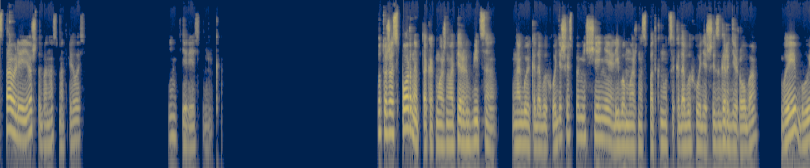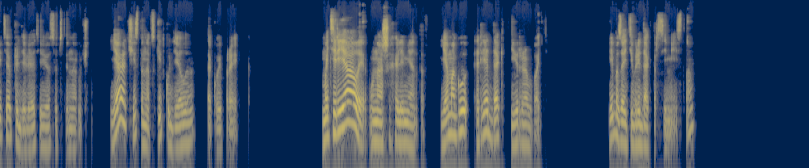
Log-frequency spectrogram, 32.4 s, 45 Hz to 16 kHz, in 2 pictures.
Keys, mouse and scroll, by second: 0.0 click, 2.1 click, 4.9 click, 5.9-8.3 middle drag, 5.9-8.3 scroll up 1, 22.4 click, 23.3 click, 26.9 click, 28.1 click, 29.8 click, 30.3 click.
